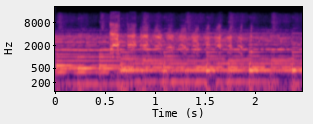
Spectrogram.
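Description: Background music with held chords. About half a second in, a comic sound effect is laid over it: a high, quavering, whinny-like cry that falls away over about a second and a half.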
